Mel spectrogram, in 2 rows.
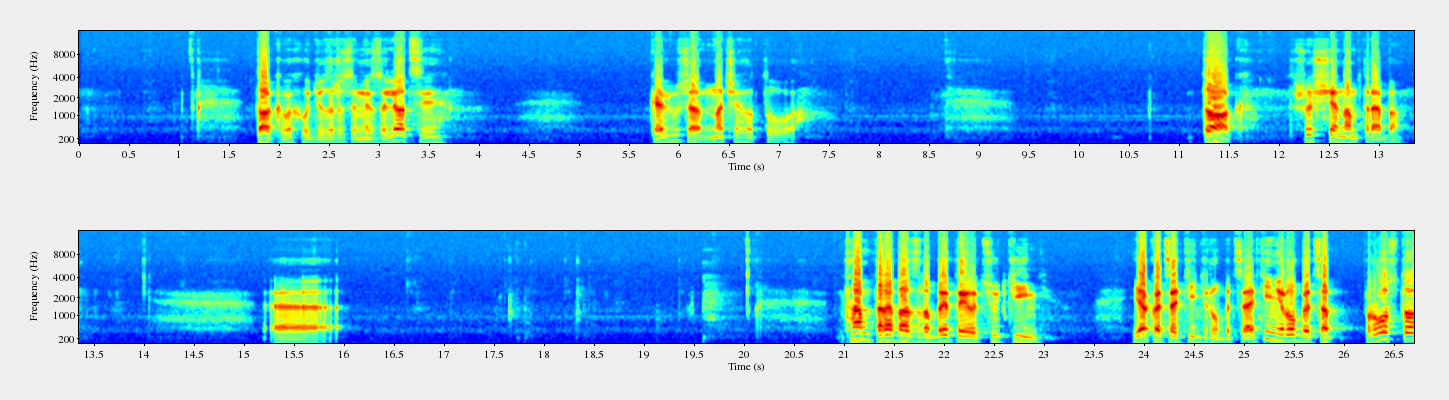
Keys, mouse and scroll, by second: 1.8 KP_Divide, 2.5 Tab, 8.7-12.4 middle drag, 12.4 Tab.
